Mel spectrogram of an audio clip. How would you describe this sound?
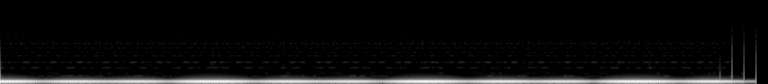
Detuned sine waves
